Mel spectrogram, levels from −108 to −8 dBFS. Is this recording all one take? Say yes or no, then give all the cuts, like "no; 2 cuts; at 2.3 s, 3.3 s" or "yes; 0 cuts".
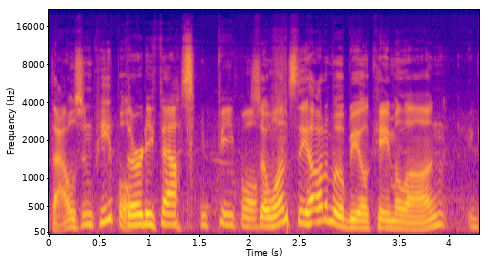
no; 1 cut; at 2.4 s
